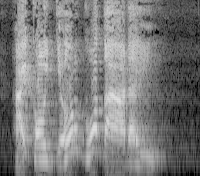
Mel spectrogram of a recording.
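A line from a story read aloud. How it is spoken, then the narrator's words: Loud battle shout. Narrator (Vietnamese): Bệnh Túy thần quân đã hất cánh tay áo rộng rồi quát lớn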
